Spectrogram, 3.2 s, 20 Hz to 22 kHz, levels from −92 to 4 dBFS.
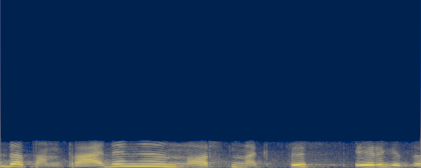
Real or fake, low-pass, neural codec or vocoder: fake; 3.6 kHz; codec, 16 kHz, 6 kbps, DAC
